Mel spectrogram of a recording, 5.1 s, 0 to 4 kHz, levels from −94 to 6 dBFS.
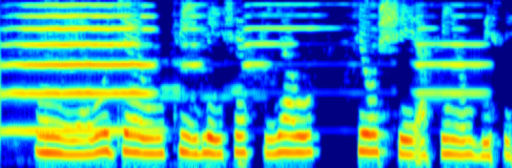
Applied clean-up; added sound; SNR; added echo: classical method Wiener filter.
